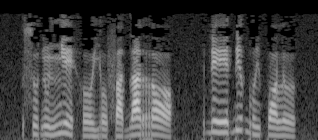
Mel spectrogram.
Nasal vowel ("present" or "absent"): present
